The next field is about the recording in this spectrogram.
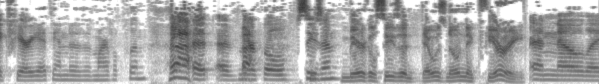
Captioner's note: DJ laughs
